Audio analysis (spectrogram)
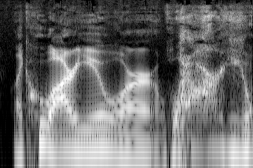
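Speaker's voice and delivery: fake quiet, intimidated voice. Describing a quiet movie scene and acting out a character's line, imitating a quiet intimidated voice. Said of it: "but even like quiet and he's intimidated".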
